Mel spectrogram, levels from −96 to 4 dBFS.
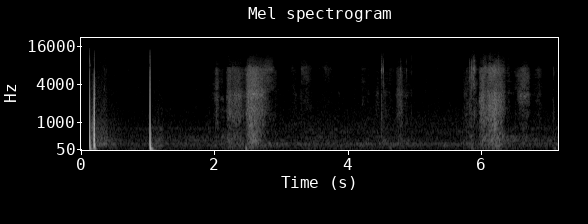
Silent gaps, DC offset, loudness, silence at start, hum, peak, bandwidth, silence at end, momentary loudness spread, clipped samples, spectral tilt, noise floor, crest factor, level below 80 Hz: none; under 0.1%; -44 LUFS; 0.1 s; none; -10 dBFS; 13.5 kHz; 0.45 s; 24 LU; under 0.1%; -5 dB/octave; -77 dBFS; 38 dB; -62 dBFS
